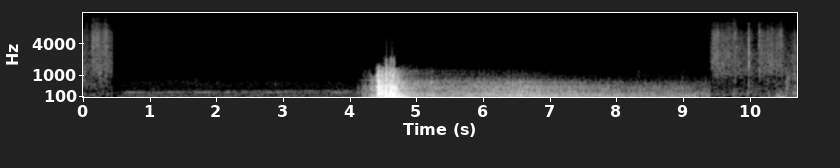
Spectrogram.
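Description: Slowed-down report of a .30 caliber Hatsan Mod 130 QE break-barrel air rifle shot: a single deep boom about four seconds in, fading away slowly over several seconds.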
